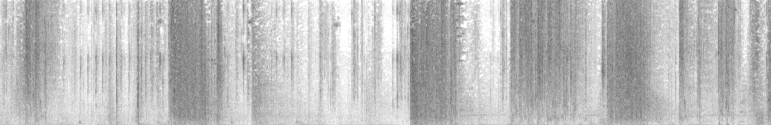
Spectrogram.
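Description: Gunfire in a Spider-Man video game amid a chaotic fight: dense bursts of shots and mechanical clatter surging and fading over about fifteen seconds, loud and continuous.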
